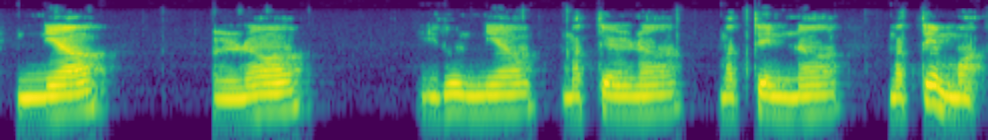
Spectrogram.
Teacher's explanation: ಮತ್ತೆ ಞ ಮತ್ತೆ ಮ ಸೋ ಇವು ಐದು ಅಕ್ಷರಗಳು ಪಂಚಮಾಕ್ಷರಗಳನ್ನ ಅನುನಾಸಿಕಗಳು ಅಂದ್ರೆ ಮೂಗಿನ ಸಹಾಯದಿಂದ ಉಚ್ಚರಿಸಲ್ಪಡುವ ಅಕ್ಷರಗಳನ್ನ ಇಲ್ಲಿ ಅನುನಾಸಿಕ ಅಂತ ಕರೀತಾರೆ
